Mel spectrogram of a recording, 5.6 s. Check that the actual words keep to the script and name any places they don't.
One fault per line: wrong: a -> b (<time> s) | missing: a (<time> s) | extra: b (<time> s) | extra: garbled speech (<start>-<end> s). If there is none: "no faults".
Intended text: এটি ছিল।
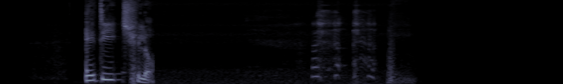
no faults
